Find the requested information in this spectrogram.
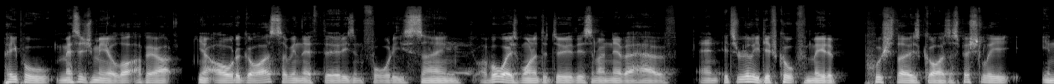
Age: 30-49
